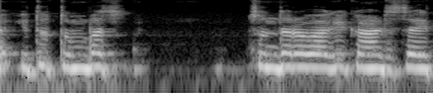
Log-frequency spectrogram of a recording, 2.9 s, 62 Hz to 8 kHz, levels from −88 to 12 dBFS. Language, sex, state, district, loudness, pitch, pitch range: Kannada, male, Karnataka, Bangalore, -12 LUFS, 235 Hz, 225-240 Hz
